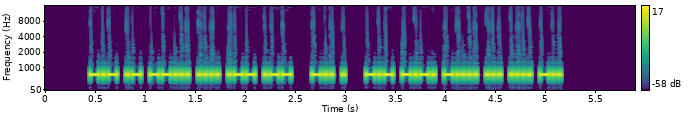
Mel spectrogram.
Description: Morse code, heard as a keyed tone, about 40 wpm, 700 Hz. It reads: KA7HWW DE KC6SHD
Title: USA Callsign DE Callsign 40wpm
